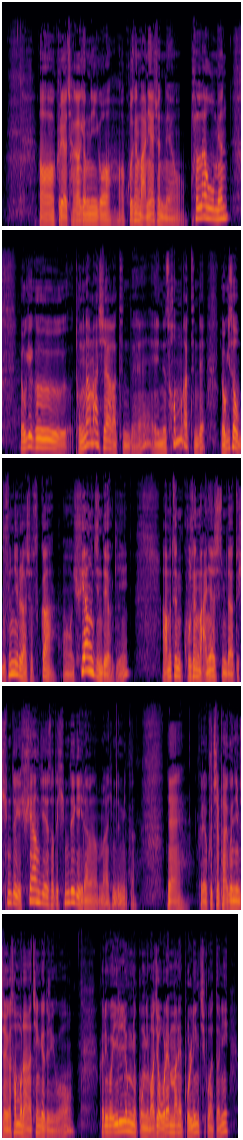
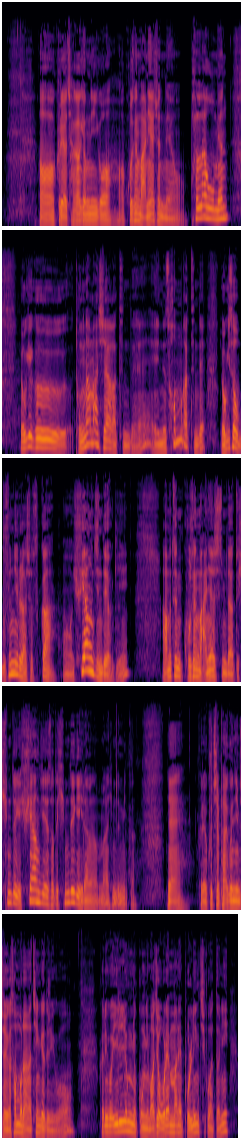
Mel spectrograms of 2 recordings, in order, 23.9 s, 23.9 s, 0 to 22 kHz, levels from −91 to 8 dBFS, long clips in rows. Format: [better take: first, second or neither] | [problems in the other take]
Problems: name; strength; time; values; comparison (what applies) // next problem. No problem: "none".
neither | none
